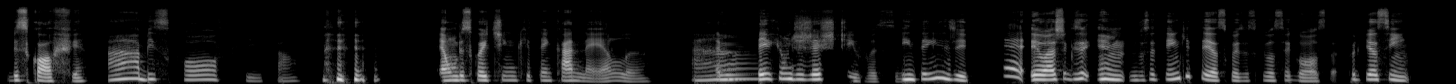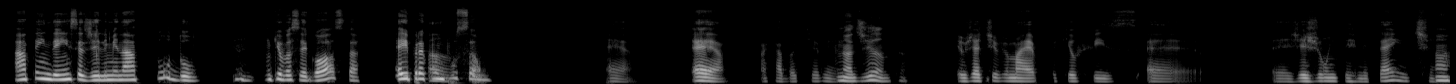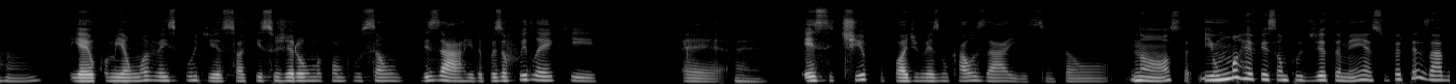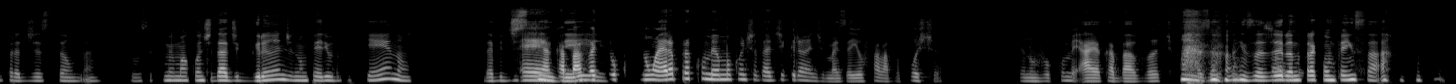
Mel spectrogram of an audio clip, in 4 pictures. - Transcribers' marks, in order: laugh; other background noise; distorted speech; tapping; throat clearing; chuckle; chuckle
- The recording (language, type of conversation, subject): Portuguese, advice, Como lidar com a culpa e a vergonha depois de comer alimentos que não estavam planejados?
